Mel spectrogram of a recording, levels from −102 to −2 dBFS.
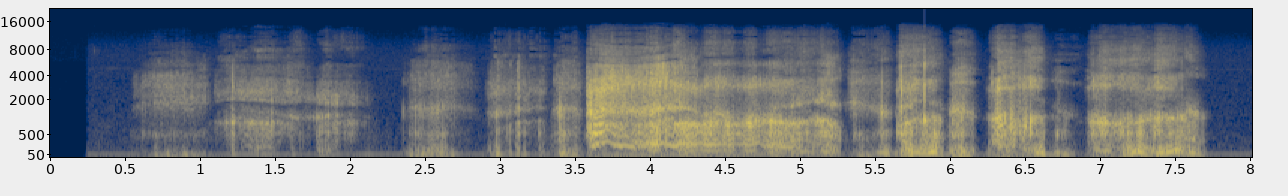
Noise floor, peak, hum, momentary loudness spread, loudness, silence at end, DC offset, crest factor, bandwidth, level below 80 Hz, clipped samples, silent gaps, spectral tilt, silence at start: -66 dBFS; 0 dBFS; none; 21 LU; -23 LUFS; 0.3 s; under 0.1%; 26 dB; 15 kHz; -46 dBFS; under 0.1%; none; -3 dB/octave; 0.6 s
